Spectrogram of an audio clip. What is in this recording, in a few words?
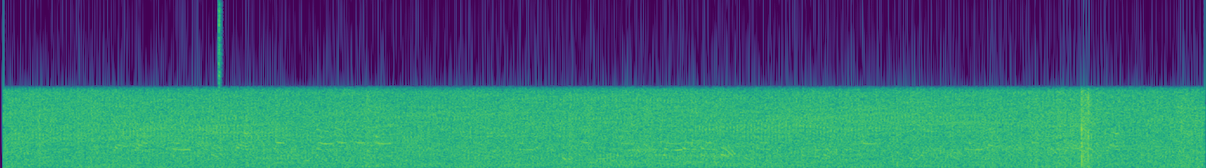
China robot number station; web SDR; dash number stations recordings; dash recordings from web sdr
